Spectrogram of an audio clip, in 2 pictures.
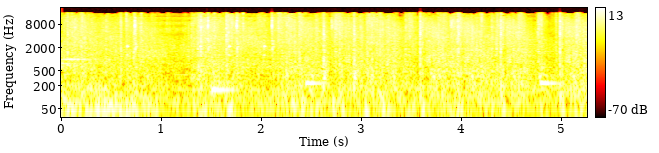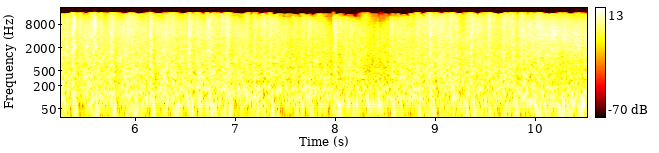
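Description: Automatic gunfire rattles in a video game.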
